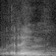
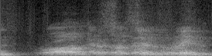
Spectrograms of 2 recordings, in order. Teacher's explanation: Rin with a tiny bit of a roll.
